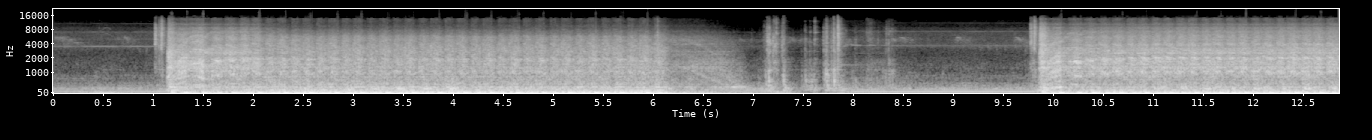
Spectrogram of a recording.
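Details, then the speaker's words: VW Golf drag car after fuel system rework: fuel pump runs and warning lights come on, then a brief crank, pause, and it starts straight away and settles into a steady even idle without oil pressure built first; normal start. "même pas de pression d'huile je démarre direct"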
